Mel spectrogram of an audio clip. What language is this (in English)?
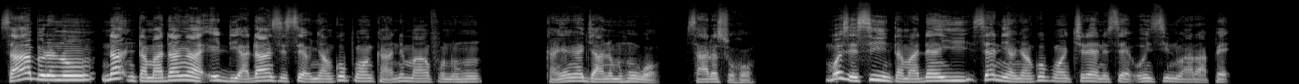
Akan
